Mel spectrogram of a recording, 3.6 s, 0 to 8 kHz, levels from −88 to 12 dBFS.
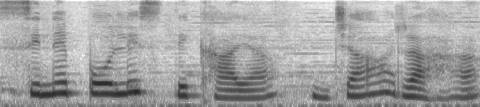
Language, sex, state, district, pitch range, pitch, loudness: Hindi, female, Chandigarh, Chandigarh, 185-270 Hz, 225 Hz, -15 LUFS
